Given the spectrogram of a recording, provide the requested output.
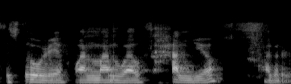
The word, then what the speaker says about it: Fangio: I also watched Life of Speed, the story of Juan Manuel Fangio. I got it right. But yeah, I like that pronunciation there.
